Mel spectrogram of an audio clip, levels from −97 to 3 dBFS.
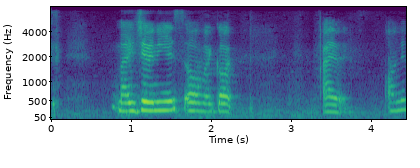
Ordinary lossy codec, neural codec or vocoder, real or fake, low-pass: none; codec, 16 kHz, 1.1 kbps, Voila-Tokenizer; fake; 7.2 kHz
